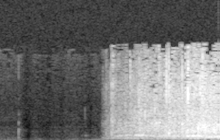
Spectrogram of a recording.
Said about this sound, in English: So, yeah, I just wanted to put like an applause. I just wanted to make sure that it was on recorded on the On my device.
